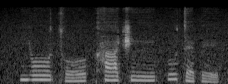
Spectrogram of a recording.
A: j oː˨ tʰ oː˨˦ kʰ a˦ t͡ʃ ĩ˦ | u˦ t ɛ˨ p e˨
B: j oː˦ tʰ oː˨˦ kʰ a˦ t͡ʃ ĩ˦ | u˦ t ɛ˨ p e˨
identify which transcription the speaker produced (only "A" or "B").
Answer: B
